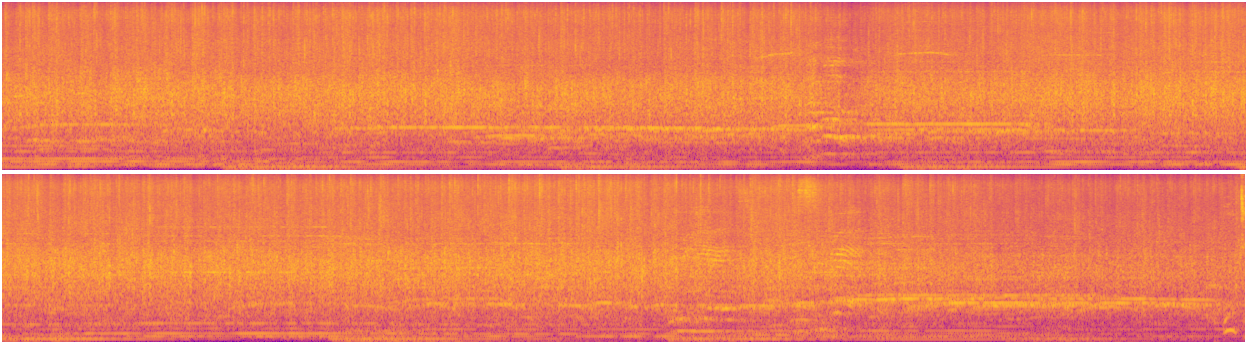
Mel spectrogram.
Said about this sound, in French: Eliette le Superbe, s'il vous plaît, sous applaudissements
